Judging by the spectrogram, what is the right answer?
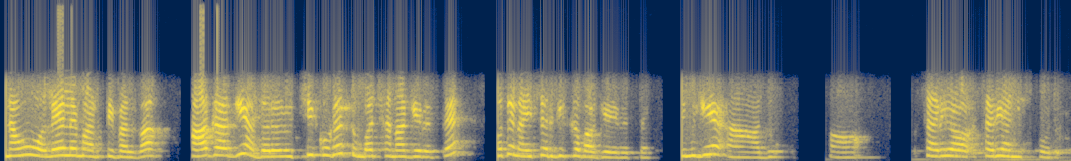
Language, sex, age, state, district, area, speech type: Kannada, female, 18-30, Karnataka, Chitradurga, rural, conversation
